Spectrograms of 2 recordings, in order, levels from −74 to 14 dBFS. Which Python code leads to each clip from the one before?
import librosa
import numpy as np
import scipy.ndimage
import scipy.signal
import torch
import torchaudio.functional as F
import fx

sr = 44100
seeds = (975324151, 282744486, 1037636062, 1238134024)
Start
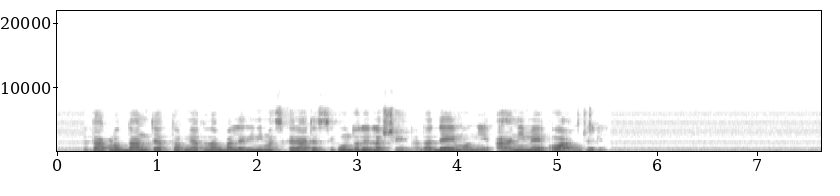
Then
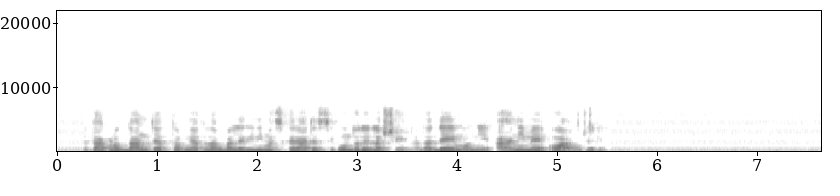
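

y = scipy.signal.sosfilt(scipy.signal.butter(2, 140.0, 'highpass', fs=sr, output='sos'), x)
y = F.gain(torch.from_numpy(y), -6.5).numpy()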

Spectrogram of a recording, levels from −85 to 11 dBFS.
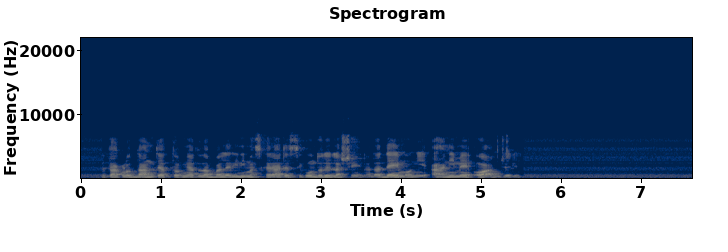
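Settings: y = fx.high_shelf(x, sr, hz=4400.0, db=-6.0)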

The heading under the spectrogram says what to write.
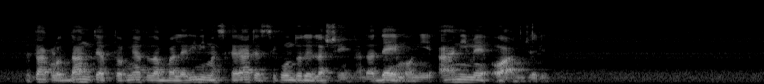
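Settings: y = fx.rev_fdn(x, sr, rt60_s=0.79, lf_ratio=1.0, hf_ratio=0.9, size_ms=59.0, drr_db=15.5)
y = F.gain(torch.from_numpy(y), 3.0).numpy()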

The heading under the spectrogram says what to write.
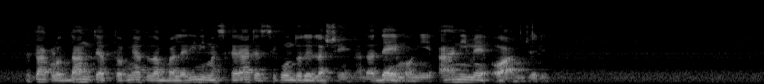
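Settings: y = x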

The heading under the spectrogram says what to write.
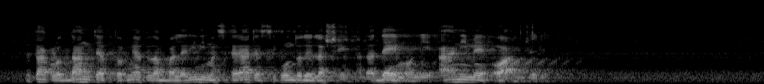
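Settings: y = fx.echo_feedback(x, sr, ms=125, feedback_pct=60, wet_db=-16)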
